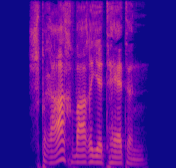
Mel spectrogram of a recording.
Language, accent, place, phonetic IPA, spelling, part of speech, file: German, Germany, Berlin, [ˈʃpʁaːxvaʁieˌtɛːtn̩], Sprachvarietäten, noun, De-Sprachvarietäten.ogg
- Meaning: plural of Sprachvarietät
